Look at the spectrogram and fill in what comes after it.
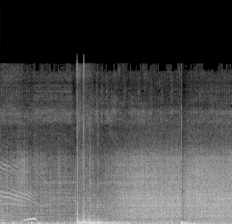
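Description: Fireworks display: a loud sharp bang from a shell bursting about a second and a half in, and a weaker bang a couple of seconds later, over a steady rumble and hiss from the show.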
